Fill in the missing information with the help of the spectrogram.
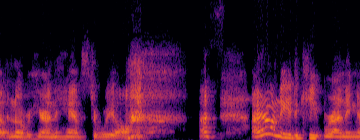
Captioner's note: laughing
